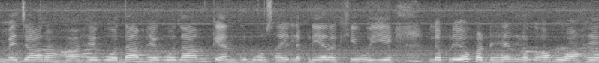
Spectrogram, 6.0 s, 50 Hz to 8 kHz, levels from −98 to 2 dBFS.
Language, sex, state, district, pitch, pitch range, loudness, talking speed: Hindi, female, Bihar, West Champaran, 245 Hz, 240-260 Hz, -17 LUFS, 210 wpm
